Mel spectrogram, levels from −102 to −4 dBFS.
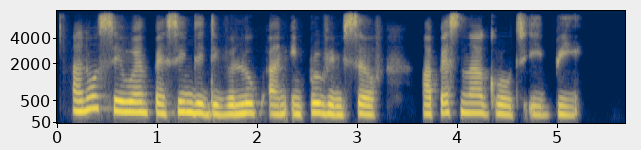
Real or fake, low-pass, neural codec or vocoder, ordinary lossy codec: fake; 7.2 kHz; codec, 16 kHz, 0.9 kbps, LongCat-Audio-Codec; none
